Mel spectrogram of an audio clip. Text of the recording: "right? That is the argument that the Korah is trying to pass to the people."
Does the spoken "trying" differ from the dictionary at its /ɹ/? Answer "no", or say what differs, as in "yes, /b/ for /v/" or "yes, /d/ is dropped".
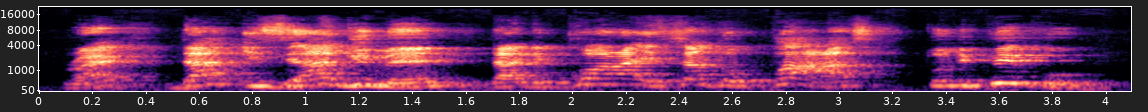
yes, /ɹ/ is dropped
